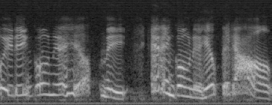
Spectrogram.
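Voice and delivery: high, tearful wail; whining protest. Acted. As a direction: moan that all is hopeless. Puppet despairs at the suggestion.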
